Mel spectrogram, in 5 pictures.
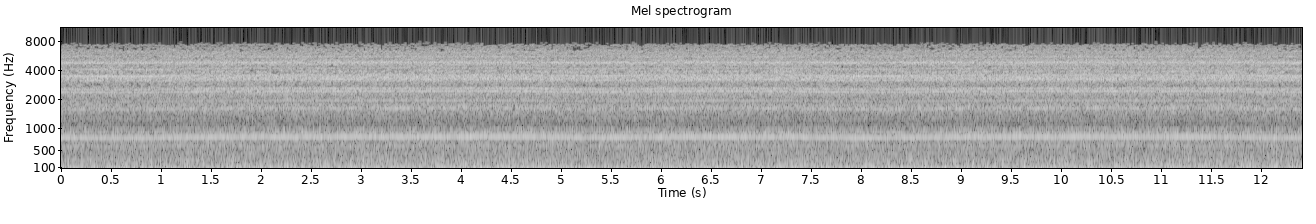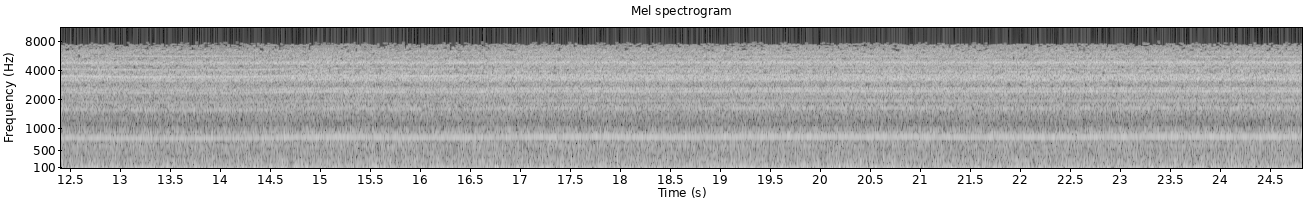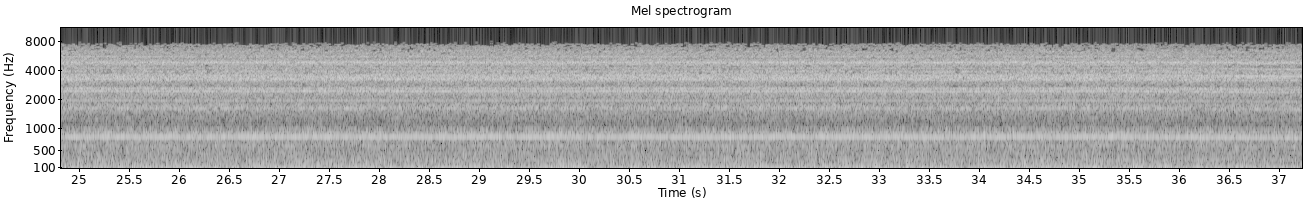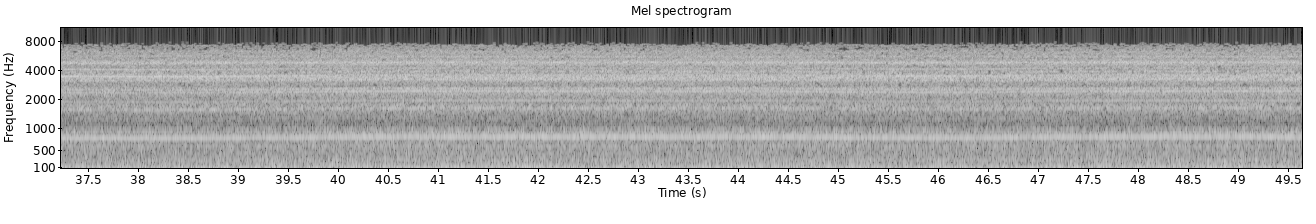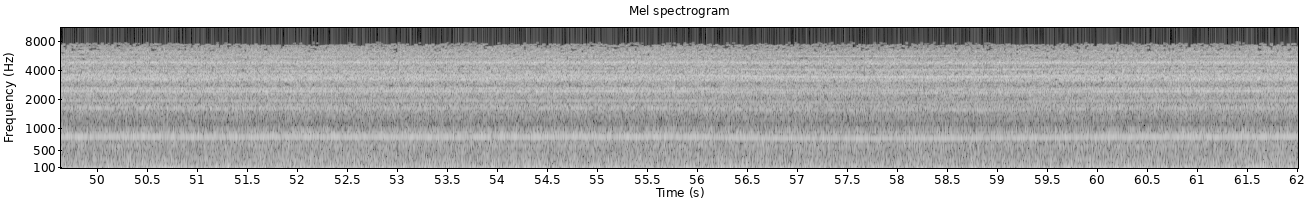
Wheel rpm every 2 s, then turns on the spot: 0, 0, 0, 0, 0, 0, 0, 0, 0, 0, 0, 0, 0, 0, 0, 0, 0, 0, 0, 0, 0, 0, 0, 0, 0, 0, 0, 0, 0, 0, 0.
none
